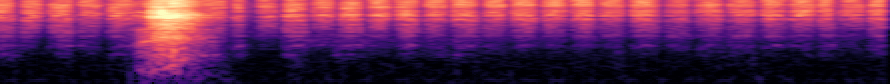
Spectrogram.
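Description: Nail file rubbing along the side of a gel nail in quick, even back-and-forth strokes, with one louder scrape about a second in.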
